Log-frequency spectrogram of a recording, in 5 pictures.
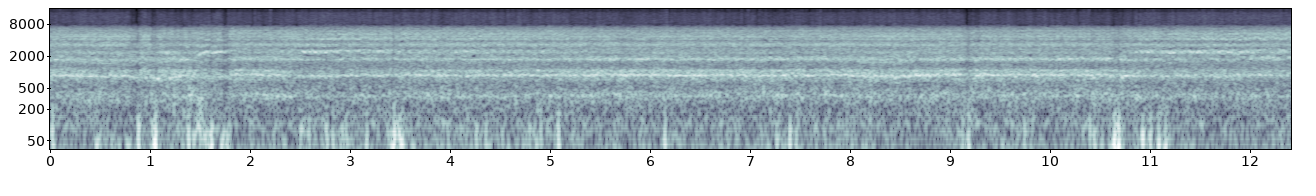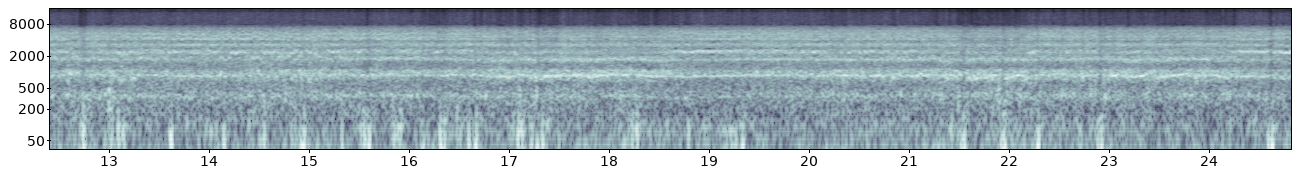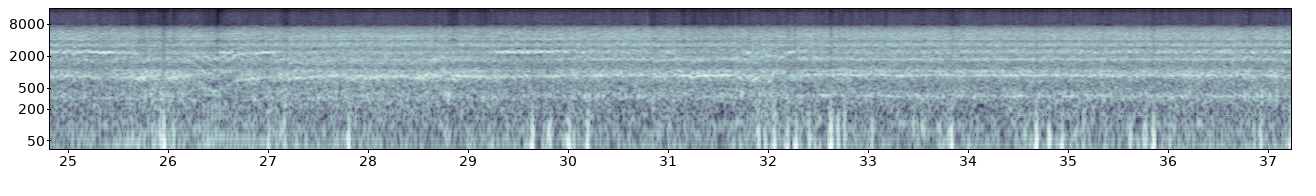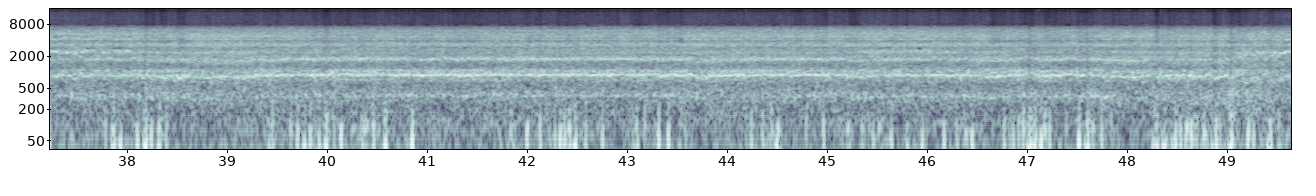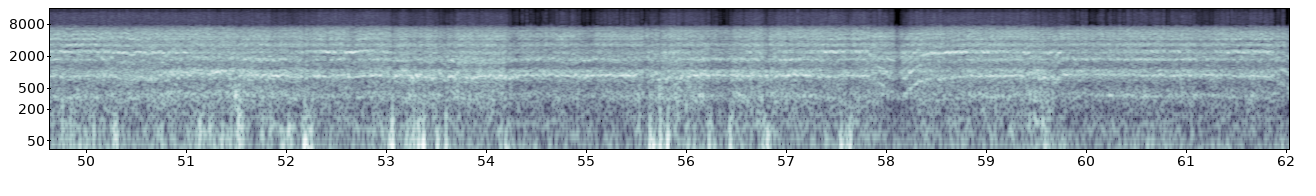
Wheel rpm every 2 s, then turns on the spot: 210, 230, 240, 230, 230, 220, 220, 220, 230, 220, 230, 220, 210, 190, 210, 230, 230, 230, 230, 220, 240, 230, 230, 230, 210, 230, 220, 210, 210, 190, 220.
none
